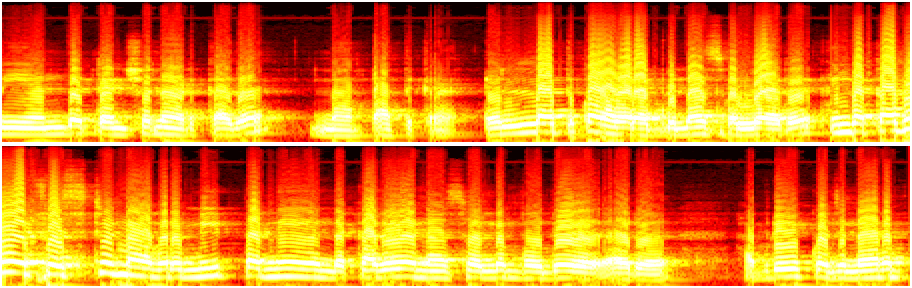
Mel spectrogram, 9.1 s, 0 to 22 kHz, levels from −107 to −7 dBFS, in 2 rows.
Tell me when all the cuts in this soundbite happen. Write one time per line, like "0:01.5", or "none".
0:04.1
